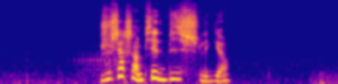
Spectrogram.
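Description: A young woman speaks into a close microphone.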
